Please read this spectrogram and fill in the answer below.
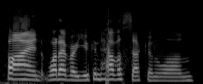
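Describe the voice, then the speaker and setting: A woman's voice: fairly high pitch, sharp tone, clear, resonant tone, no echo. A young woman from the UK with a light British accent that leans a bit American, chatting casually and playfully with her stream viewers. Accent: light British, partly American-sounding. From United Kingdom. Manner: bubbly, giggly, playfully sassy. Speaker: streamer, VTuber artist. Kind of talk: casual live-stream chat reading viewer messages.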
